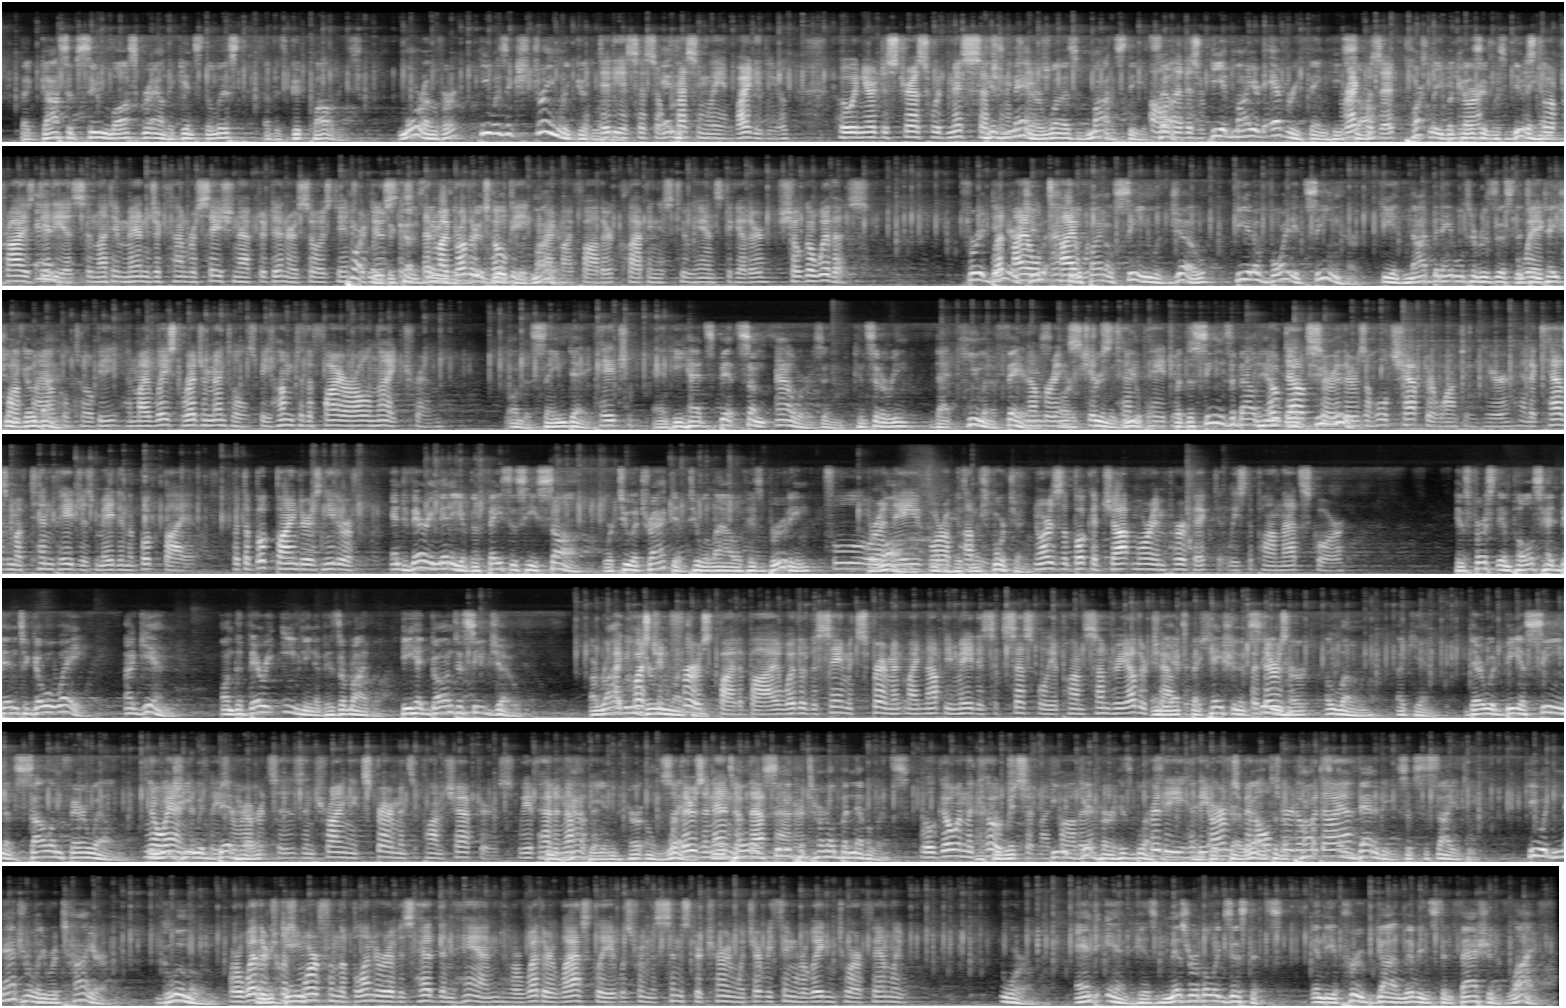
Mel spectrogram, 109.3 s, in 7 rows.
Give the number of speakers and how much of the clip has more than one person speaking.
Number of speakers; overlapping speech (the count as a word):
two, about 27%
